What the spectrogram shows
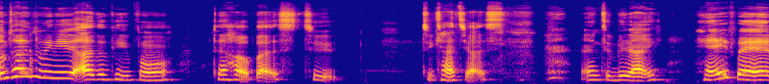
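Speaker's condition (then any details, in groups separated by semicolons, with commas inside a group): Cerebral palsy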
